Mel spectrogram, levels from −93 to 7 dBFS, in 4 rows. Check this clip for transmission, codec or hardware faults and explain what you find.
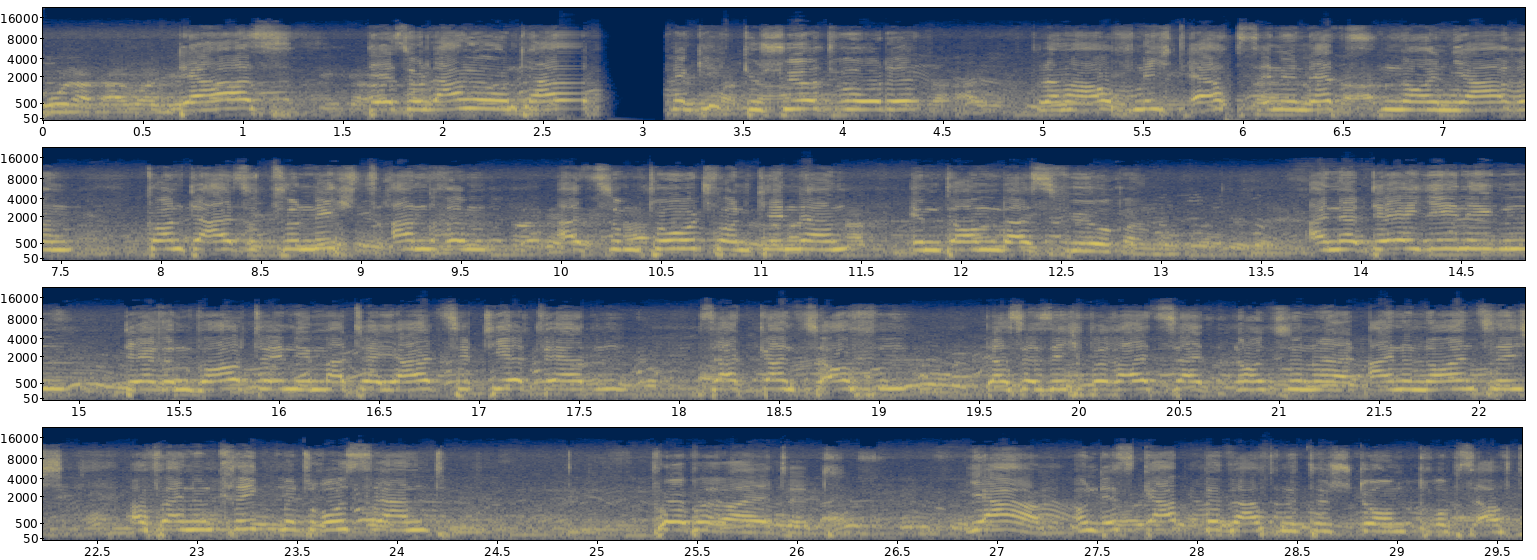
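Three kinds of network-timing fault appear, all of the kind a call receiver produces when packets arrive unevenly, and none pointing to codec or hardware trouble.

Call audio freeze, 2.57 to 2.71 s and again 2.77 to 3.12 s. The sound hangs as a fading buzz for about 115 ms, resumes briefly, then hangs again for about 330 ms, of which the last 250 ms drops to silence. The likely cause is packets held up in transit so the jitter buffer emptied and the receiver extended the last sound until data came back. Nothing is lost; a gap is inserted. What sets it apart from a short stall is its length and the decay to silence.

Short stall from a late packet, 5.9 to 5.98 s. One sound is held about 60 ms too long, then the audio picks up exactly where it left off. A single packet missed its slot, so the receiver stretched what it had. 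Unlike the freeze it never fades to silence, and unlike a dropout nothing is skipped, so the timing shifts but the content stays whole.

Jitter buffer speed-up, 10.88 to 11.78 s at 105%, 15.61 to 16.66 s at 103%, 17.07 to 21.9 s at 104%, and 27.55 to 28.92 s at 104%. The buffer held more than its target, so the receiver trimmed tiny pitch-period slices repeatedly, removing about 50 ms, 40 ms, a fifth of a second and 70 ms respectively. The sound runs faster while pitch stays put, hurried-sounding in the 105% stretch, which distinguishes it from a sample-rate error that would raise pitch too.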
